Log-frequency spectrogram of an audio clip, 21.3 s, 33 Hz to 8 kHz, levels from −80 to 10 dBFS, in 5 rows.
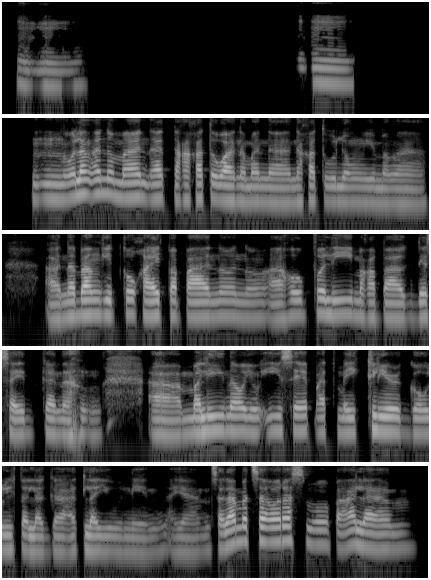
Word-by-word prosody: Mm. 135 -1 -12 2.3
Mm. 150 -2 -7 1.1
Mm, 155 0 -4
walang 185 +4 +3
anuman 170 -5 +1
at 155 0 0
nakakatuwa 150 0 +2
naman 140 -1 -3
na 130 -1 -3
nakatulong 135 0 -5
'yung 130 -1 -7
mga, 125 -1 -8 0.5
ah, 130 0 -2
nabanggit 155 +2 +3
ko 160 -1 0
kahit 150 -1 +3
papaano 145 0 +1
'no? 140 0 -8
Ah, 130 0 -2
hopefully 155 +1 -1
makapag-decide 135 -1 0
ka 140 -2 0
ng, 130 0 -3 0.5
ah, 130 -1 0
malinaw 155 +3 +2
'yung 150 -1 0
isip 155 +1 +3
at 145 0 -3
may 140 -1 -2
clear 150 -3 +3
goal 140 0 -2
talaga 125 -1 -4
at 125 - -7
layunin, 125 -1 -6
ayan. 120 0 -11
Salamat 180 +6 +4
sa 200 -2 +5
oras 205 +2 +5
mo, 175 -1 -4
paalam. 150 -2 -2
145 Hz, 110 wpm, -25 LUFS, 135-155 Hz, 2.3 s, sa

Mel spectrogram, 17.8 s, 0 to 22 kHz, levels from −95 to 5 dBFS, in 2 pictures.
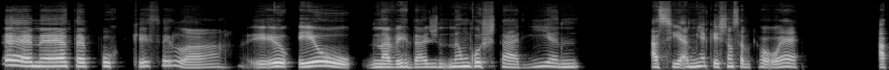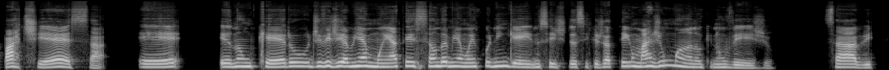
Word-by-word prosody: É 275 -5 +6
né, 225 0 +6
até 225 -1 +3
porque, 220 0 -4
sei 260 +3 -6
lá, 170 -4 -5 0.2
e - - -8
eu 210 +3 +4
eu, 215 -2 +5
na 180 +3 0
verdade, 185 0 -2
não 210 +3 +2
gostaria 205 -1 -2
n 190 +2 -3 0.7
assim, 190 0 0
a 185 - 0
minha 210 +4 +1
questão 210 -1 -1
sabe 195 -5 -4
qual 175 -1 -3
é? 200 -2 0 0.8
A - - +1
parte 190 -2 0
essa 180 +1 0 0.3
é 180 +2 -1 0.4
eu 195 0 0
não 215 0 +2
quero 215 +2 0
dividir 225 +1 +2
a - - +3
minha 235 +2 +5
mãe, 205 -3 +2
a - - +3
atenção 225 0 -1
da 240 - +4
minha 225 -1 +1
mãe 215 0 0
com 225 +2 -7
ninguém, 205 -6 0
no 180 - -4
sentido 185 -2 -7
assim, 180 +1 -7
que 180 - -7
eu 175 - -6
já 190 - -1
tenho 225 +4 -3
mais 215 +1 +3
de 240 - -1
1 270 0 -3
ano 190 -6 -2
que 175 - -20
não 170 +1 -4
vejo, 135 -5 -7 0.5
sabe, 175 -3 -2
205 Hz, 180 wpm, -22 LUFS, 180-225 Hz, 0.8 s, É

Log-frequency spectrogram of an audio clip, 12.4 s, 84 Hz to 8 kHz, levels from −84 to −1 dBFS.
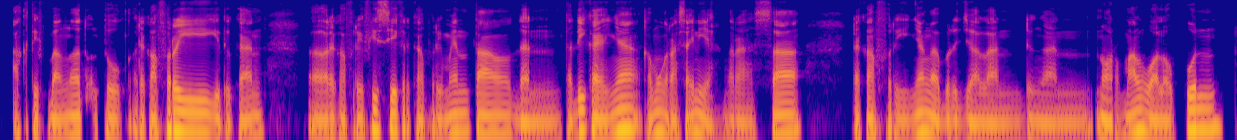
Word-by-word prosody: aktif - - -5
banget 90 +3 0
untuk 85 -1 -4
recovery, 105 +2 +4
gitu - - -5
kan. 85 +4 -2 0.5
Eee, 80 0 0
recovery 80 -1 -4
fisik, 105 -3 +2
recovery 80 +1 -4
mental, 95 -1 +1
dan 80 -1 -2
tadi 110 - +1
kayaknya, 110 +5 +4
kamu 105 +6 0
ngerasain 85 +3 -1
ya, 75 -6 -2
ngerasa 80 +5 0 0.5
recovery-nya 85 +4 -1
nggak 85 -5 +2
berjalan 75 -1 -2
dengan 75 -1 -4
normal, 90 +6 +2
walaupun 115 +9 +2
85 Hz, 115 wpm, -24 LUFS, 80-100 Hz, 0.5 s, recovery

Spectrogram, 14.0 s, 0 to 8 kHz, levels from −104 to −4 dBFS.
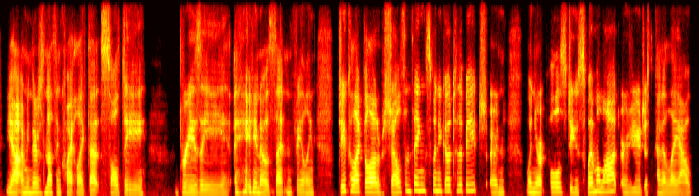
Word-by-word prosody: Yeah, 170 -3 +8
I 170 - +5
mean, 185 +1 -4
there's 185 -1 -1
nothing 175 -2 -1
quite 165 -1 0
like 160 0 -3
that 155 -1 +1
salty, 155 -3 -1 0.6
breezy, 160 -4 0 0.3
you 215 -3 +4
know, 165 -3 0
scent 165 0 -1
and 175 -3 -13
feeling. 165 -2 -5 0.5
Do 215 - +2
you 230 - +2
collect 230 -2 +4
a 205 - +5
lot 195 -1 +5
of 170 -1 -8
shells 185 +6 0
and 245 -2 -7
things 265 -1 0
when 255 -1 -2
you 240 - -2
go 245 +1 +1
to 250 - -8
the 250 - -2
beach? 255 +1 -3
And 170 -1 -5 0.4
when 195 -1 -3
you're 180 -1 +3
at - - -8
pools, 195 -1 -1
do - - 0
you 170 -1 -1
swim 195 +6 +1
a - - 0
lot, 220 +2 +2
or 175 - -2
do 170 - -10
you 175 0 +1
just 160 0 -4
kinda 165 -2 -4
lay 160 0 -2
out? 150 -1 -2
175 Hz, 200 wpm, -26 LUFS, 165-210 Hz, 0.6 s, Yeah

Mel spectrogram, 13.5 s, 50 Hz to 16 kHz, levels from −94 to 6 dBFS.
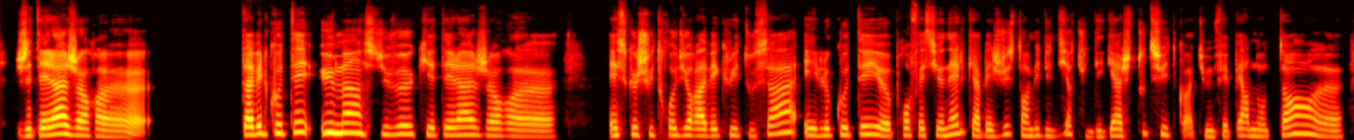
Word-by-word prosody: j'étais 180 +2 +5
là 225 +2 +8
genre, 185 -4 +6
heu, 155 - 0 1.0
tu 205 - +6
avais 205 +2 +9
le 210 - -6
côté 245 +3 0
humain 250 0 +5
si 205 - +1
tu 205 - -2
veux 220 +2 -2
qui 200 -1 -4
était 190 +1 -2
là 195 0 +1
genre, 175 -3 -1
heu: 155 -2 -3 0.6
«Est-ce 180 - +1
que 195 - -4
je - - +7
suis 195 - +1
trop 185 +1 -6
dure 180 -1 -3
avec 170 0 -2
lui?» 185 - -7
et - - -14
tout 170 -1 -12
ça 230 +8 -1
et 180 -1 -3
le 180 0 -6
côté, 200 +3 -3
heu, 165 -1 -2
professionnel 180 +6 -3
qui 180 - -6
avait 160 0 -5
juste 210 +6 -2
envie 175 +1 -9
de 165 - -11
lui 155 - -15
dire: 110 -8 -4
«Tu - - -10
dégages 150 +5 0
tout 245 - -5
de 230 - +2
suite 200 -4 +3
quoi. - - -10
Tu 150 - -7
me 150 - -11
fais 150 0 -9
perdre 175 -2 -7
nos 155 -1 -10
temps, 220 +3 -2
heu». 155 -4 -7
185 Hz, 235 wpm, -23 LUFS, 170-210 Hz, 1.0 s, avais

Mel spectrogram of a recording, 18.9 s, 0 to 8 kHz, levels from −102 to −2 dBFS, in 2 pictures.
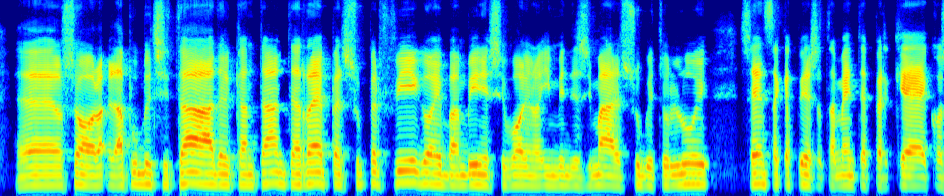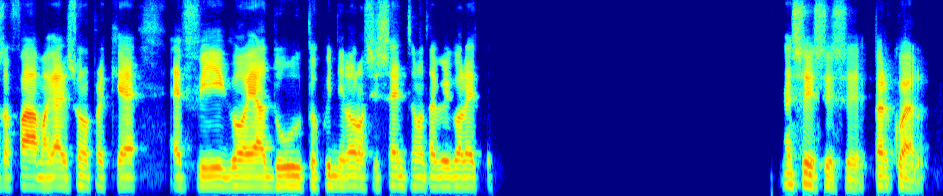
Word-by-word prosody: ehm, 110 +2 +1
non 110 0 0
so, 110 0 +1
la 105 - +2
la 105 - +3
pubblicità 120 +1 +3
del 115 -1 -3
cantante 120 +1 -1
rapper 130 -1 +2
super 125 +4 -7
figo 135 -1 0
e 120 - +1
i 115 - 0
bambini 110 +1 0
si - - -9
vogliono 110 0 -2
immedesimare 105 0 -2
subito 105 +1 -8
in 110 - -5
lui, 120 +1 -3 0.3
senza 125 0 -1
capire - - -3
esattamente 105 +1 -4
perché 105 -1 +3
e - - -1
cosa 100 0 -7
fa, 100 -1 +7
magari 100 +1 +2
solo - - -3
perché 100 0 0 0.3
è - - +1
figo, 105 0 +1
è 100 - +7
adulto, 105 +1 +1
quindi 105 -1 -5
loro 105 0 +1
si 95 - -9
sentono 105 -1 -2
tra 100 0 -3
virgolette 100 0 -1 2.9
Eh - - -1
sì, - - +3
sì, - - -5
sì, - - -7
per - - +2
quello. - - 0
110 Hz, 145 wpm, -27 LUFS, 105-120 Hz, 2.9 s, fa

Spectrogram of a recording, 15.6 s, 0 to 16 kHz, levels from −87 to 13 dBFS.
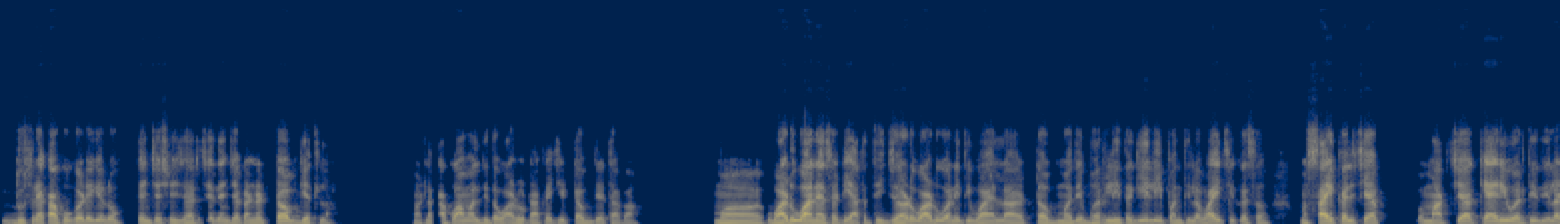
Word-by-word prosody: दुसऱ्या 160 +2 -1
काकूकडे 155 +1 +2
गेलो 175 +4 -2 0.2
त्यांच्या 125 +3 -2
शेजारच्या. 125 +4 -4
त्यांच्याकडनं 145 +3 -2 0.2
टब 140 0 +4
घेतला. 115 -7 -3 0.9
म्हटलं, 100 +3 -8
"काकू 120 +4 -3
आम्हाला 140 -2 0
तिथं 125 +2 -3
वाळू 115 +3 -1
टाकायची 140 +5 -5
टब 120 -3 -3
देता 105 -2 -7
का?" - - -13 0.9
मग 125 0 0
वाळू 135 +7 +6
आणण्यासाठी 145 -2 +2
आता 120 - -2
ती 120 - -2
जड 125 +3 +2
वाळू 140 +1 +3
आणि 140 -1 0
ती - - -3
वहायला 120 -1 0 0.2
टबमध्ये 120 0 -1
भरली 115 +1 0
तर 130 - -1
गेली 160 -1 -1
पण 130 -2 -3
तिला 130 +2 -4
व्हायची 165 +6 0
कसं? 125 -5 -6 0.4
मग 125 - -4
सायकलच्या 150 +1 +4 0.5
मागच्या 130 +3 +1
कॅरीवरती 140 -2 +3
तिला 135 +3 -1
135 Hz, 155 wpm, -23 LUFS, 120-150 Hz, 0.9 s, वाळू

